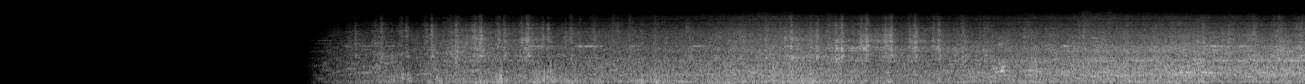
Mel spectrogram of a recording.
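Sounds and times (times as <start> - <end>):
train coaches rumbling on track: 3.1 - 13.0
wheels clacking over rail joints: 3.2 - 13.0.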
